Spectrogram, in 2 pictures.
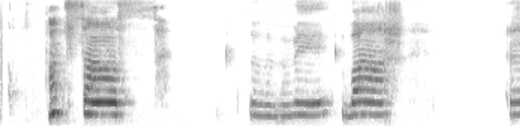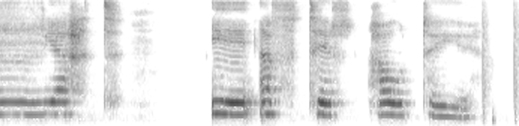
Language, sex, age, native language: Icelandic, female, 6, Icelandic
